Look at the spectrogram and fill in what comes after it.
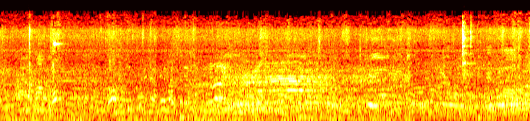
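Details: Raging cattle on an Indonesian farm: drawn-out, wavering moos rise and fall over several seconds beneath excited shouting and chatter from people nearby.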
